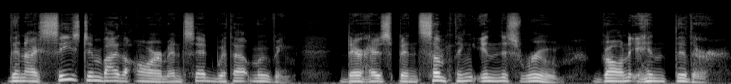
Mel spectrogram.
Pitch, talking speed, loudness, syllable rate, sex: 145 Hz, 165 wpm, -18 LUFS, 4.4 syllables/s, male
